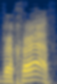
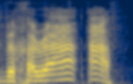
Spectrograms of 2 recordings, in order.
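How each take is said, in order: First: The words run together quickly as one word. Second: There is a short pause between the words. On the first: The speaker calls it wrong. "if you just say it quickly, it's v'charaf. It becomes like one word" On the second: The speaker calls it right. "You have to say v'charas and have a pause and then say af"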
